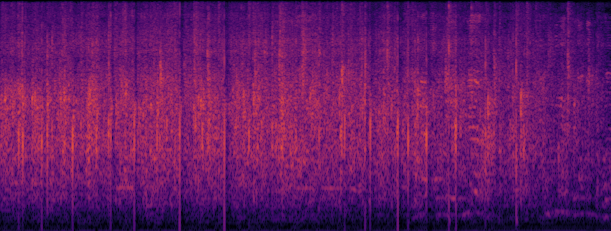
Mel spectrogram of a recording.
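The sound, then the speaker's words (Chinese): A church crowd applauds steadily to thank Jesus, a dense wash of many hands clapping at once with sharper individual claps popping out, sustained and fairly loud throughout. “主耶稣啊，我们的长兄长啊啊，我啊鼓掌，谢谢耶稣好吗？”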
